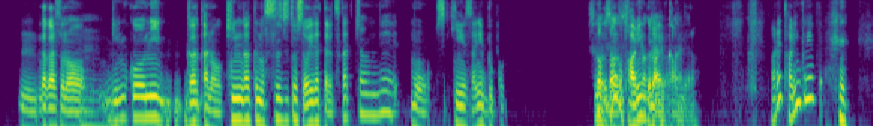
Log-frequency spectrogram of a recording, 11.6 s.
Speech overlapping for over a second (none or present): present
